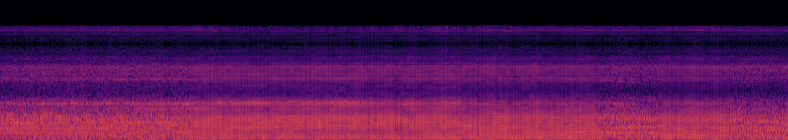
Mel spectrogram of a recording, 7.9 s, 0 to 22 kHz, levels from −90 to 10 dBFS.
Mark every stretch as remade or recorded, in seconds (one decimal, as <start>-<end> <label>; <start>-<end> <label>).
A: 0.0-1.9 recorded; 1.9-6.0 remade; 6.0-6.6 recorded; 6.6-7.3 remade; 7.3-7.9 recorded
